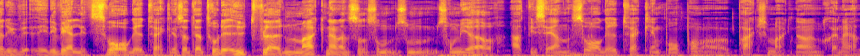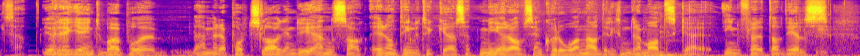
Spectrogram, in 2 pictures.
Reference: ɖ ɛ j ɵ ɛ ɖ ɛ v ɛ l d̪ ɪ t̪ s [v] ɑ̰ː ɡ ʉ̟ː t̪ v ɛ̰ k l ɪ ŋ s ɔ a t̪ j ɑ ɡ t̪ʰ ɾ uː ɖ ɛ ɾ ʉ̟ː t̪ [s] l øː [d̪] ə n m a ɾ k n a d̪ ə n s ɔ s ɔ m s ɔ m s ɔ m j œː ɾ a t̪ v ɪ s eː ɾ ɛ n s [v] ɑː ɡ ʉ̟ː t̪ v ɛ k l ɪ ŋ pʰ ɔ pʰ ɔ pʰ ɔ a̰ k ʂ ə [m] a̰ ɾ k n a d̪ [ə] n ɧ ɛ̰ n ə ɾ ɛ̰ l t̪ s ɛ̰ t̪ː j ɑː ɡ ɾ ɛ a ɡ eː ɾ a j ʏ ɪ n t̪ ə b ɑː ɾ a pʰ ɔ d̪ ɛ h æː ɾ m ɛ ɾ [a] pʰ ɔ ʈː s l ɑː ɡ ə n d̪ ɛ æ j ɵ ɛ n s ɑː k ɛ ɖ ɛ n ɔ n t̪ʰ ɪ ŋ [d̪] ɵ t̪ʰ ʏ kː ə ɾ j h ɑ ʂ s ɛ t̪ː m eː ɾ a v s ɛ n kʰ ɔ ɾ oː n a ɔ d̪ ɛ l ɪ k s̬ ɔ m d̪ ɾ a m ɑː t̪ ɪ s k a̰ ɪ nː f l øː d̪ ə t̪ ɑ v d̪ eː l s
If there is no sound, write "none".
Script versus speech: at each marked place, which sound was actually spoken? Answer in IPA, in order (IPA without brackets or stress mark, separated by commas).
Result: v, f, d̪, v, m, ə, a, d̪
